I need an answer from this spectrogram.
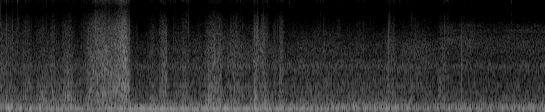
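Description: Low, steady rumble of a train, with wind buffeting the microphone. Two sharp clicks come near the end.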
